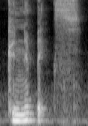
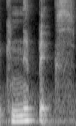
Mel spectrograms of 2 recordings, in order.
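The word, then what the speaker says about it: Knipex: equipment there we'll save those two for last canipix five inch pliers wrench I say canipix because that's how the company themselves pronounce it they even sell shirts I even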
